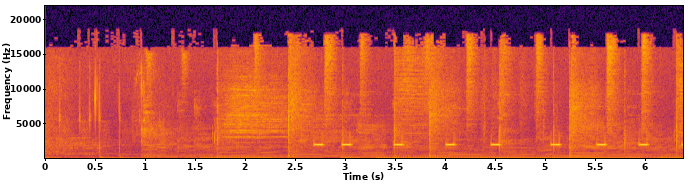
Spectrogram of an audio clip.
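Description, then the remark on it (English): A phone number being dialed: a steady run of short, evenly spaced electronic keypad beeps, around eight of them, clearly audible over dense, loud background music. “Let's get on the horn, then.”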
